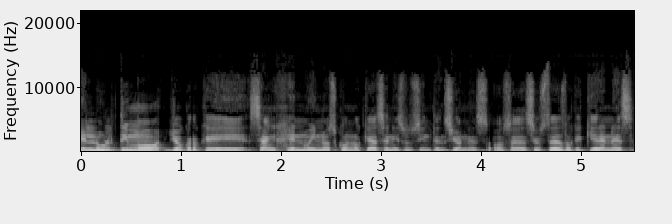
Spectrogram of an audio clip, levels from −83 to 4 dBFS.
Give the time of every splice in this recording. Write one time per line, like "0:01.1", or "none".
none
